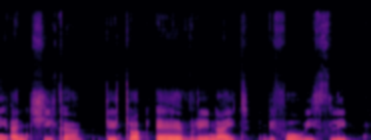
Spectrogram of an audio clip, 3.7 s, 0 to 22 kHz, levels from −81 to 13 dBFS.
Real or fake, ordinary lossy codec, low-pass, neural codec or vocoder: real; none; 19.8 kHz; none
